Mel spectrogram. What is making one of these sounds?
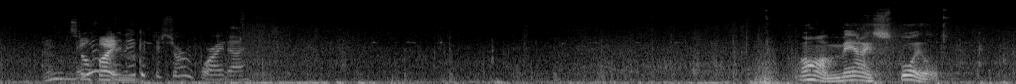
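Sea waves wash softly against wooden planks.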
